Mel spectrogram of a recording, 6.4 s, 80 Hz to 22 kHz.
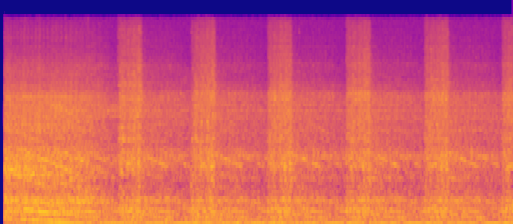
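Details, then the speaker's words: Lexus LS400 stuck in limp mode: light throttle revs up, but past about 25% throttle it won't rev. The engine climbs briefly and drops back about once a second under a low ceiling. Check engine light on; owner suspects leaking capacitors in the ECU. "Light throttle will rev up. But when you go to just full throttle, anything past like 25%, aren't we in a familiar spot now, guys?"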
